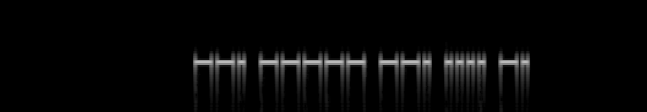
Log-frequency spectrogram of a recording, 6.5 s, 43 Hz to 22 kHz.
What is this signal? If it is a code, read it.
Morse code, heard as a keyed tone, about 22 wpm, 700 Hz. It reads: G0GHN
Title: DXCC-100 Call Signs - 5 Characters - 22wpm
